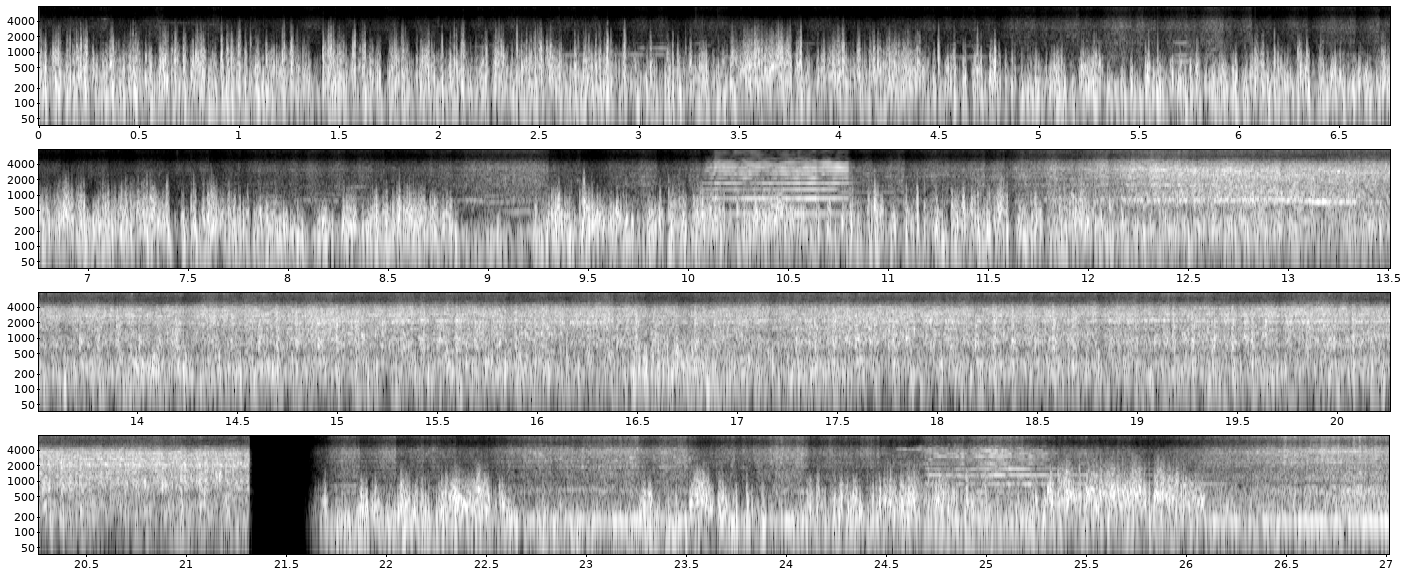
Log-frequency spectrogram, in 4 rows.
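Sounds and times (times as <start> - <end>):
diesel locomotive rumbling: 0.0 - 27.0
train horn blast: 10.0 - 11.0, 24.4 - 26.4
train wheels clattering on rail: 11.3 - 21.3.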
